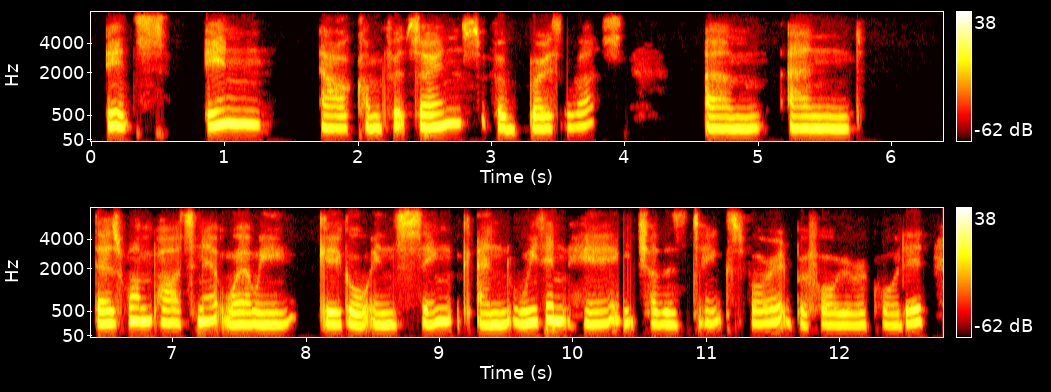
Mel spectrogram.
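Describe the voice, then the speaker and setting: Hesitant, high husky woman, slightly muffled. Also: warm tone, dry recording. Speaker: voice actor on a podcast panel. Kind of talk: casual chat.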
